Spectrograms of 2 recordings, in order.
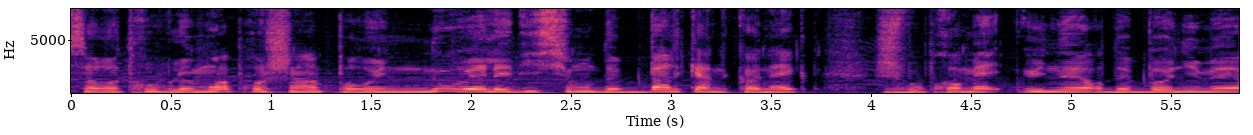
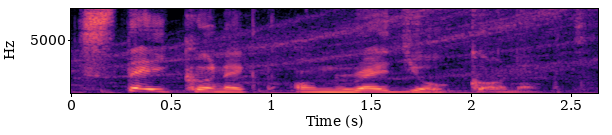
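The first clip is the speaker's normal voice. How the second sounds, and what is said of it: Put-on heavy American accent. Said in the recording (French): “avec son gros accent américain”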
